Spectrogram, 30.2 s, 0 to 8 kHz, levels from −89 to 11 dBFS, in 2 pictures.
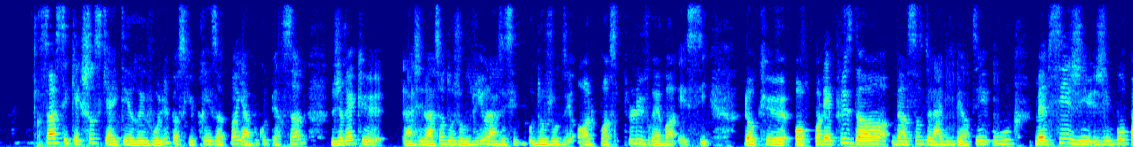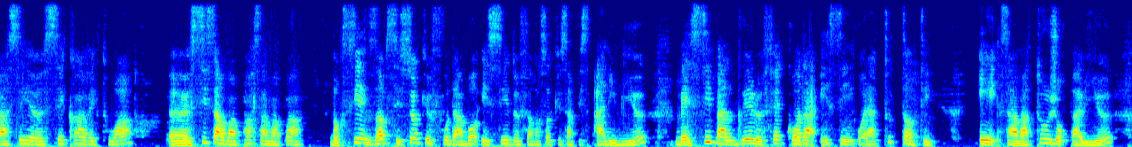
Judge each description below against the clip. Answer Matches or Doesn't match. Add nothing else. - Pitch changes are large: Doesn't match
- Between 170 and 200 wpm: Doesn't match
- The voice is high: Doesn't match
